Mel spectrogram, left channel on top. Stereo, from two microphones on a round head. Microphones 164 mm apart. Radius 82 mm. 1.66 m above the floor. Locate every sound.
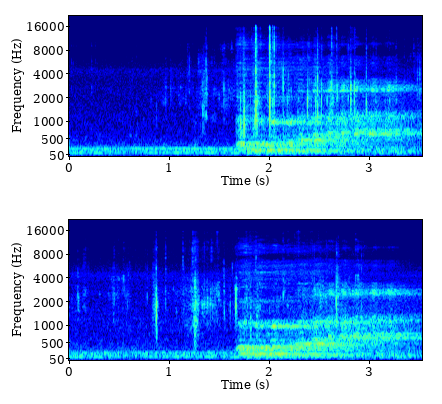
1.7 s laughter: 40° left (ahead or behind), 4 m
